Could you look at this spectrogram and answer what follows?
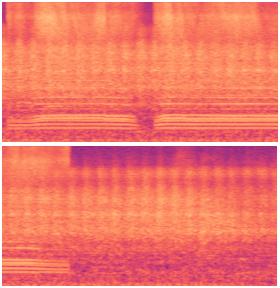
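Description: A passenger train from Tucson, Arizona sounds a long steady horn in two blasts, the first briefly broken off, over a continuous loud rumble of the cars rolling along the track.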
